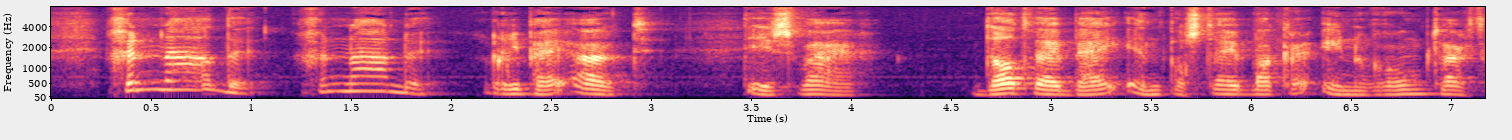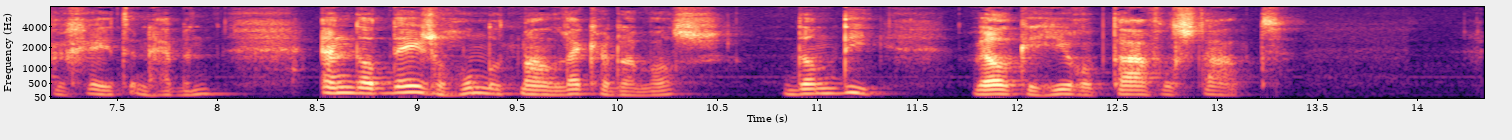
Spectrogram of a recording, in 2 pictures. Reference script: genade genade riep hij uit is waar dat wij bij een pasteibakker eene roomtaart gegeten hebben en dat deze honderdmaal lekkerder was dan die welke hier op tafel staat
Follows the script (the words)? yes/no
yes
